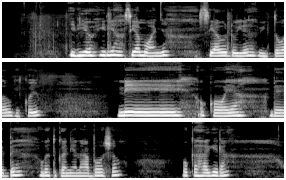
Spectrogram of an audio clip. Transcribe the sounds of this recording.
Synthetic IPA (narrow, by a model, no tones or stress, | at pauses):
iɾiɔiɾiasjamoaɲa | sjaodoiɾɛwiːtowaoɣekojo | ne | okɔjabɛːbɛ | oɣatukanianabɔʃɔ | okaɦaɣeɾa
